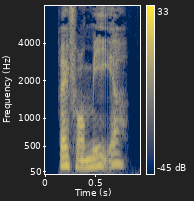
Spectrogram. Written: reformere

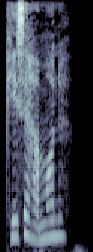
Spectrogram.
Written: pissehamrende

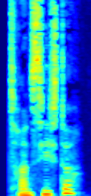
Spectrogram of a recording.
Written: transistor

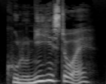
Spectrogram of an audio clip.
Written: kolonihistorie

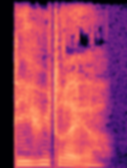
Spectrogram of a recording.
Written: dehydrere

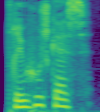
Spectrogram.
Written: drivhusgas

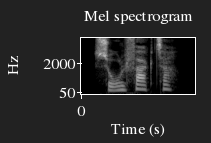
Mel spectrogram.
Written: solfaktor

